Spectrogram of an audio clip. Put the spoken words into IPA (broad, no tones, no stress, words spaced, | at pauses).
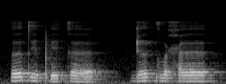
əd̪epʼekɜ | ɖəɡuħɜ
